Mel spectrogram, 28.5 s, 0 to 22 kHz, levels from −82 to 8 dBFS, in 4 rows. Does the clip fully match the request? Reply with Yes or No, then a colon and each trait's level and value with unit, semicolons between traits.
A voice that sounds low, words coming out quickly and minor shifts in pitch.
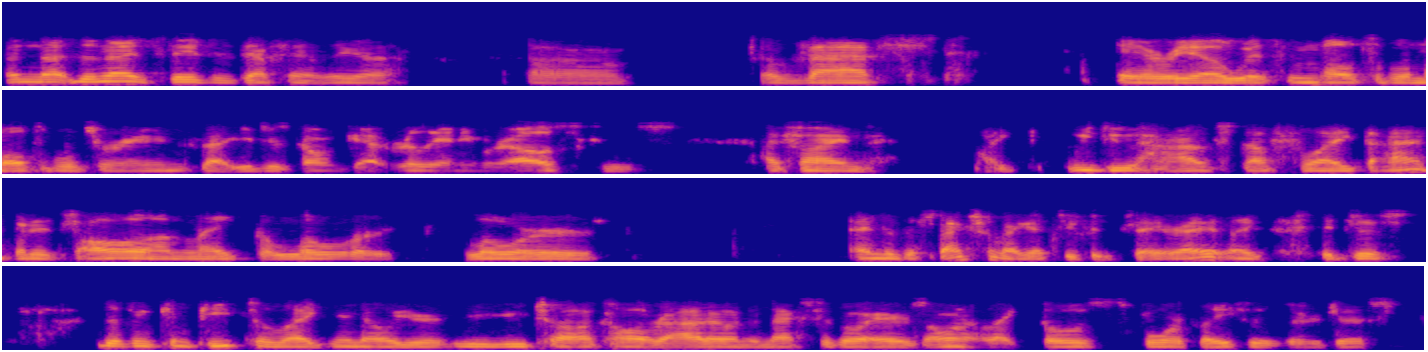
No: very low, 95 Hz; average, 155 wpm; narrow, 1.4 semitones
